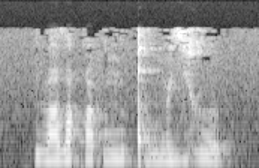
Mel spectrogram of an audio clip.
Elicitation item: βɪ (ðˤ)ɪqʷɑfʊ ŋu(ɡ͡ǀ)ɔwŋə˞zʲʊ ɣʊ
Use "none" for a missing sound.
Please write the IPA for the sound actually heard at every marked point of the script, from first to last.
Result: ðˤ, ɡ͡ǃ

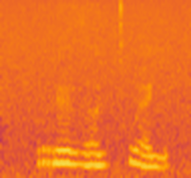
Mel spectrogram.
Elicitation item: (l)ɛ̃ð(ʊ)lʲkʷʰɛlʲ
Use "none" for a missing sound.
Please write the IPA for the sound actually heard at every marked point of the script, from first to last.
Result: r, ə

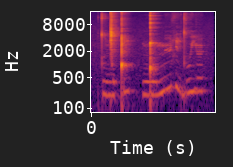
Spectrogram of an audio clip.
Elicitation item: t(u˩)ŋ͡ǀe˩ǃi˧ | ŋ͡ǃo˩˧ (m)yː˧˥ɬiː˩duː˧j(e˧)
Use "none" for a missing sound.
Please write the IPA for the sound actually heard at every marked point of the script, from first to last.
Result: u˩, m, ø˧

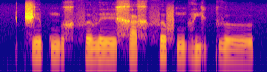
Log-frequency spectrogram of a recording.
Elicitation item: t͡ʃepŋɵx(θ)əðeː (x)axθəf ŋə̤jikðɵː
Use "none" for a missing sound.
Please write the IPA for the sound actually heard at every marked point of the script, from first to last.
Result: θ, x

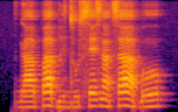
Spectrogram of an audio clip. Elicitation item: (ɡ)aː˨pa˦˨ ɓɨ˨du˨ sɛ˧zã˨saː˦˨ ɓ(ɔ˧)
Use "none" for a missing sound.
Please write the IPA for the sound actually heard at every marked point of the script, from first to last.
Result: ɡ, o˧

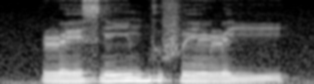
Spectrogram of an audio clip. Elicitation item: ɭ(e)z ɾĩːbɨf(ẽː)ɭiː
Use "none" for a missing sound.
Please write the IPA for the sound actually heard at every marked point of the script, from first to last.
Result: e, ẽː

